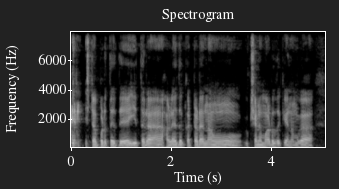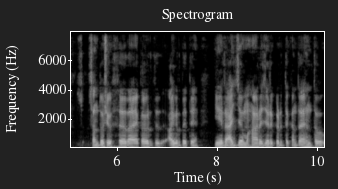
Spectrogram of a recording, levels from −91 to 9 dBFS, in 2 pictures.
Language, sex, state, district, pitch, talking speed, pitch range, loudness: Kannada, male, Karnataka, Bijapur, 125 Hz, 105 wpm, 120-130 Hz, -25 LUFS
